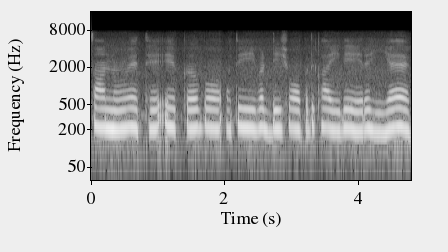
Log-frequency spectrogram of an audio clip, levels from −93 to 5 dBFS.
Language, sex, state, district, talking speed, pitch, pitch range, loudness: Punjabi, female, Punjab, Kapurthala, 135 wpm, 210 Hz, 205-220 Hz, -13 LUFS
